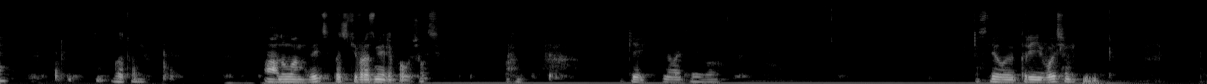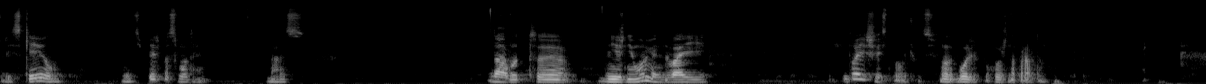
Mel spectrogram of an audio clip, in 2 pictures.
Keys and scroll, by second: 10.9 Return, 12.5 space, 13.6 l, 19.6 Escape, 20.5 space.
